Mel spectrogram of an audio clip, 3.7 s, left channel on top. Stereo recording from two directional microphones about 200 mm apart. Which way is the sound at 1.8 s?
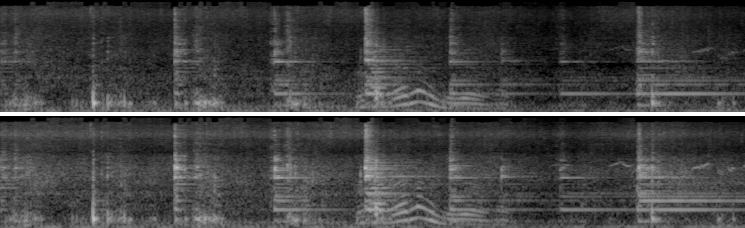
25° right (ahead or behind).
